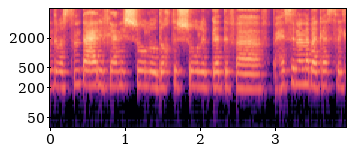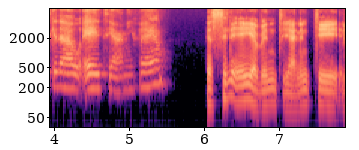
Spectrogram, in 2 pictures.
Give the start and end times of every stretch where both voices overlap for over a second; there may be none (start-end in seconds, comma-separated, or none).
none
